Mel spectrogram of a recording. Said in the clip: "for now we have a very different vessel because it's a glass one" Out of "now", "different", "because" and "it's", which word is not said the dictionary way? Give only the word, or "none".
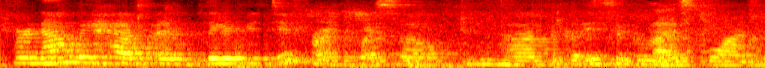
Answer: because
